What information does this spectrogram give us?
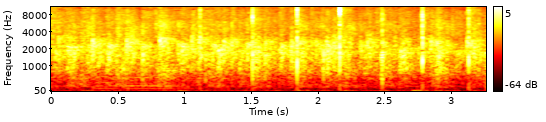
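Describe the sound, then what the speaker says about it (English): Audience applause at a Hajj presentation and workshop, a steady wash of clapping from a crowd with a few sharper individual claps standing out, moderately loud and lasting the whole few seconds. "Let's give them a round of applause"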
